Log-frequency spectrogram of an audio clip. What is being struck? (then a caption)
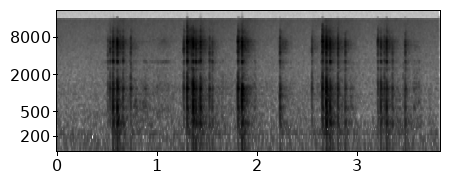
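Wooden tabletop. Long natural fingernails and fingertips tap and scratch a flat, solid wooden tabletop in six short bursts separated by near silence. Each burst is a quick cluster of dry, bright clicks and scrapes that stop almost instantly, with no low-end thud.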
